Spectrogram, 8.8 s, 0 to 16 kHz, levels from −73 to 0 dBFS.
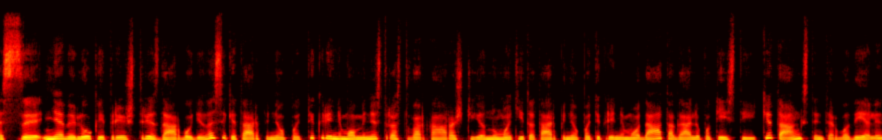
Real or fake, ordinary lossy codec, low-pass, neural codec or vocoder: fake; AAC, 64 kbps; 14.4 kHz; autoencoder, 48 kHz, 32 numbers a frame, DAC-VAE, trained on Japanese speech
